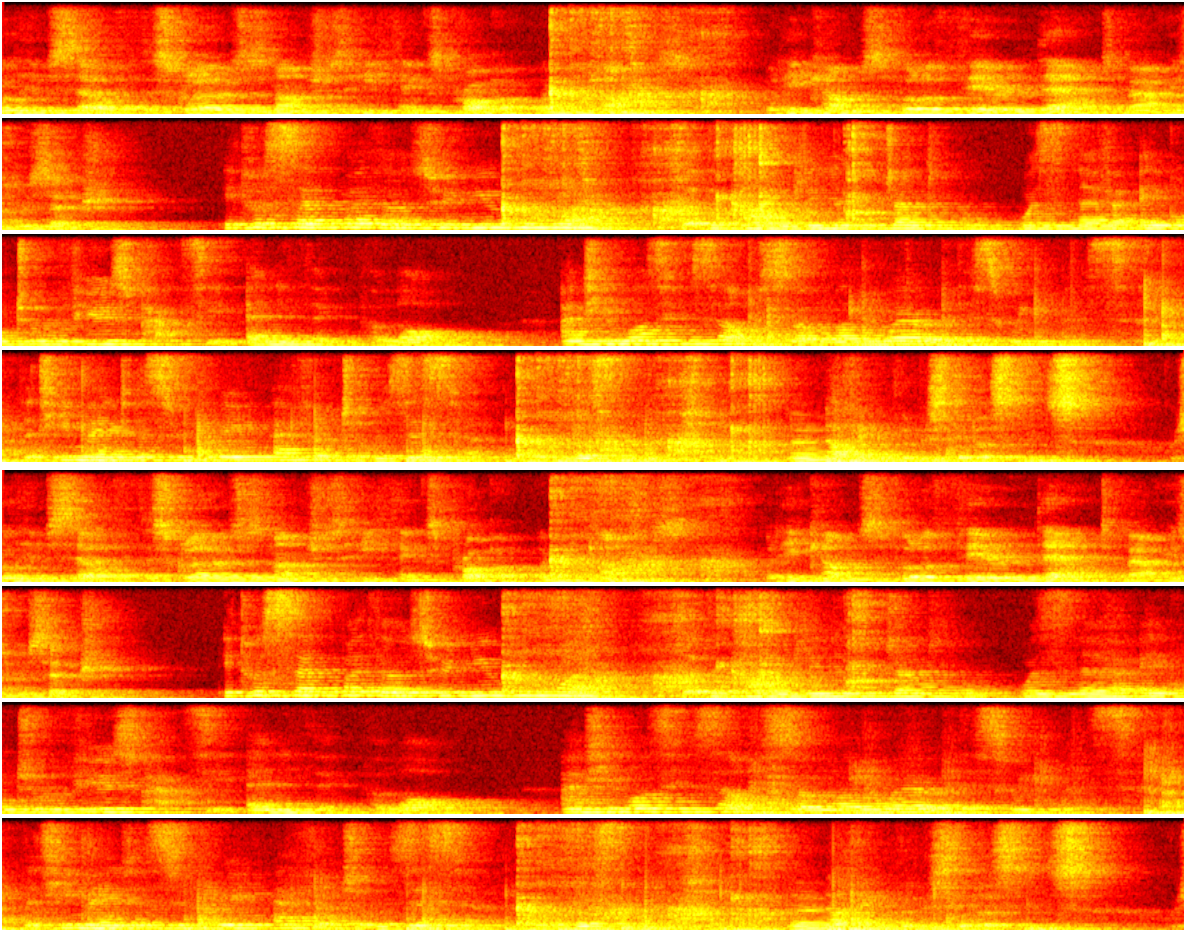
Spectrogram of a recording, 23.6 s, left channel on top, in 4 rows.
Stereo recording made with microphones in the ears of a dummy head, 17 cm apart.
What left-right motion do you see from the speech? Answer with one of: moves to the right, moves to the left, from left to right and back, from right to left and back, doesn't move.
moves to the left.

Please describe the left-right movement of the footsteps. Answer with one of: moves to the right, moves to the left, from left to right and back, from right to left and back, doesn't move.
moves to the right.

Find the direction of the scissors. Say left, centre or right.
left.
